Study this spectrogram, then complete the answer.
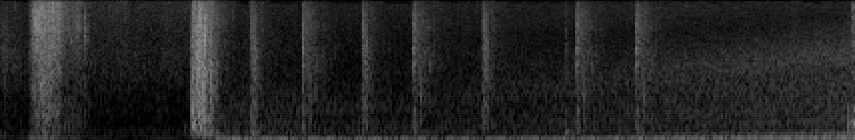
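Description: Footsteps thud quickly on grass.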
